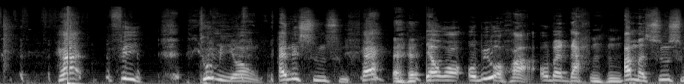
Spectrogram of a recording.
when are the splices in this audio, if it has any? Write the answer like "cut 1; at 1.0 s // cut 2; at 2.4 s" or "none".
cut 1; at 2.6 s // cut 2; at 3.8 s // cut 3; at 6.0 s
